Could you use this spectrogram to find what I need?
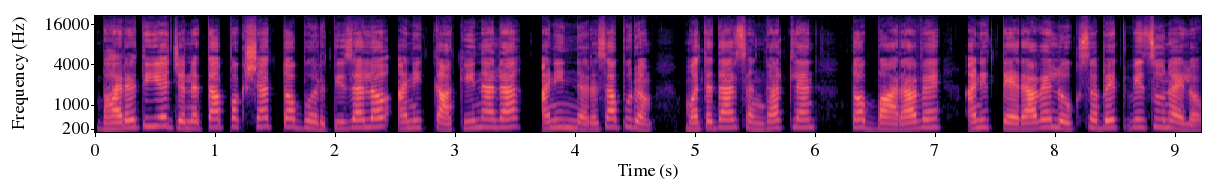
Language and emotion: Goan Konkani, neutral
